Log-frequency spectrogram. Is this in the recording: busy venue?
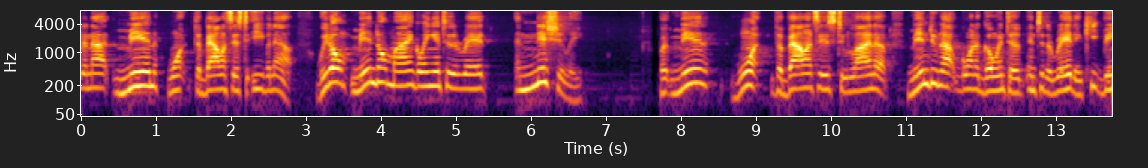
no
